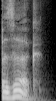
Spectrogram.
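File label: "berserk", British English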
